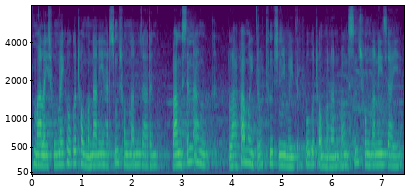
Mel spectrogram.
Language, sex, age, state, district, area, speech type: Bodo, female, 60+, Assam, Kokrajhar, rural, spontaneous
